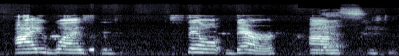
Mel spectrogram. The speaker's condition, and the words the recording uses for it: Aphasia. Um, my speech is affected and like you said things like brain fog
